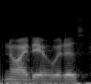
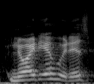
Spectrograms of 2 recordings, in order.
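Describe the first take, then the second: First: Said in the usual way. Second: High, sing-song mocking voice; mocking imitation. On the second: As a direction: parrot him in a higher voice. Mimics friend's line, mocking pitch.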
